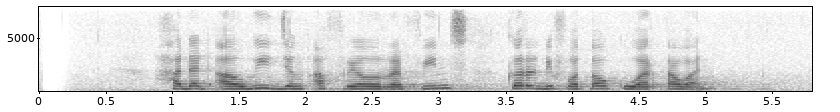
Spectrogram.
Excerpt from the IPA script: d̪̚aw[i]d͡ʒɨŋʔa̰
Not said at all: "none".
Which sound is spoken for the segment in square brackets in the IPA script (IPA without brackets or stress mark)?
i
